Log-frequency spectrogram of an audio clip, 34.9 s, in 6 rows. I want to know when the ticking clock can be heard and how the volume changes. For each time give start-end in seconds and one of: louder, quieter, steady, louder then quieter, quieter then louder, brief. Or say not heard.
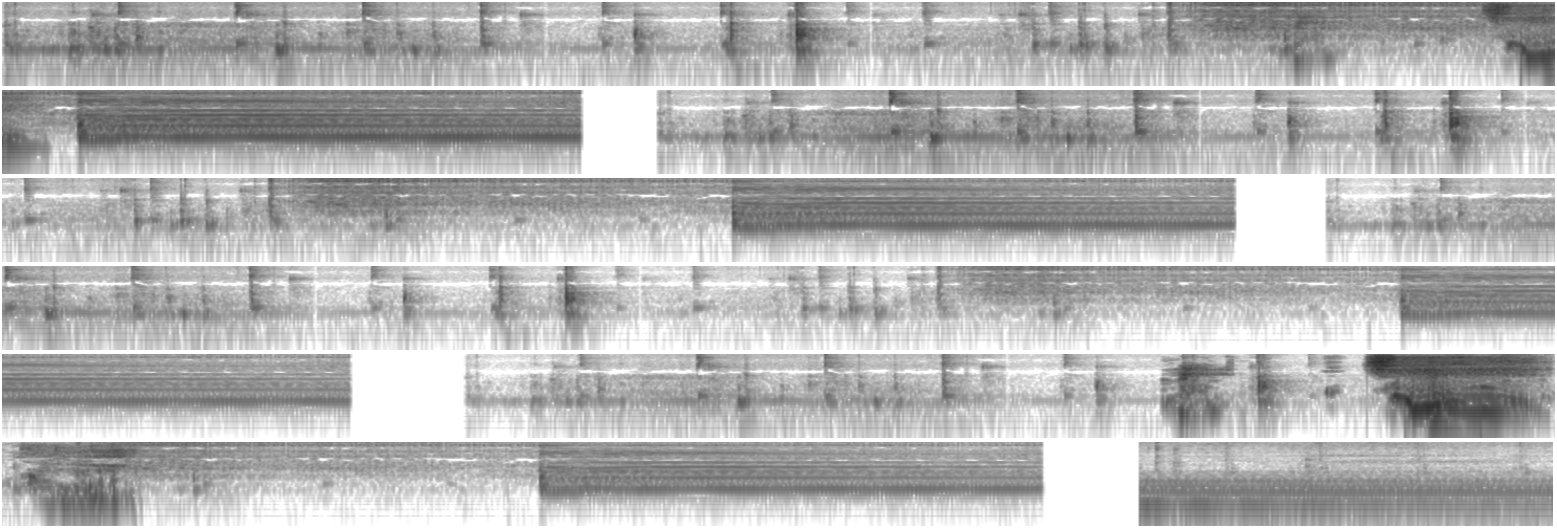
0.0-34.8 quieter.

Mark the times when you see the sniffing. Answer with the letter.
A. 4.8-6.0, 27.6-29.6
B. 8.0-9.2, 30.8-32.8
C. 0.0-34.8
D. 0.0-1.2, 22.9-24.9
A.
